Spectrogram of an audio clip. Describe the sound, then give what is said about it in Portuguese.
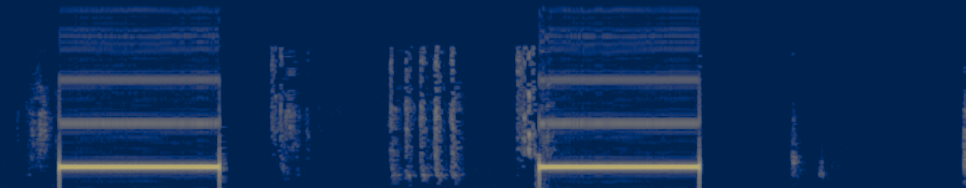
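A telephone ringback tone sounds twice in long, steady two-second bursts, with faint muffled noises between the rings and no one picking up. “Agora ela não atende, bonita.”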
